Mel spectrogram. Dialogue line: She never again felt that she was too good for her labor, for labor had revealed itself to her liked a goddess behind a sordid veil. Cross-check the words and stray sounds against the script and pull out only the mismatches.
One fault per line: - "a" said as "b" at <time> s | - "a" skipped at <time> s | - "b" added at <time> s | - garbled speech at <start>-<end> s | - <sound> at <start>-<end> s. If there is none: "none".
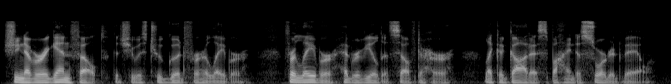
- "liked" said as "like" at 4.8 s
